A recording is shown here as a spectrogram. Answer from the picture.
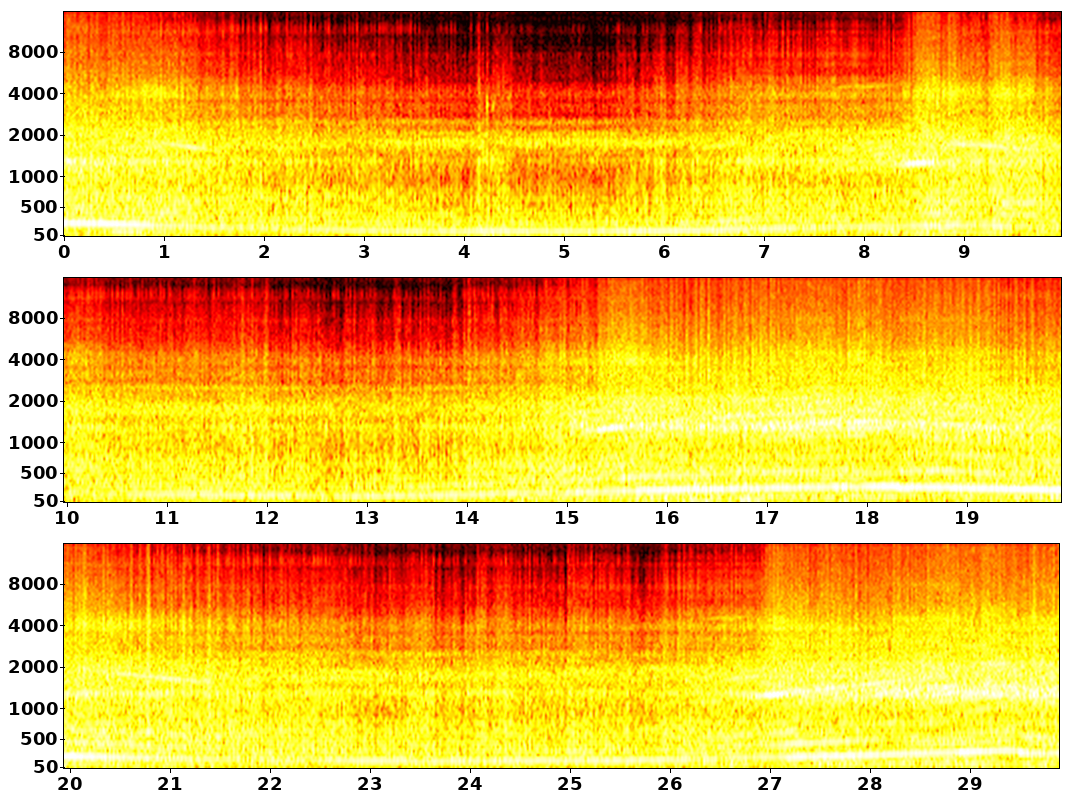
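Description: Sport motorcycle engine heard from the rider's position, its note sinking and climbing in slow sweeps as the bike slows for corners and accelerates out again, with a brief hitch near the end like a gear change. Wind rush underneath.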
